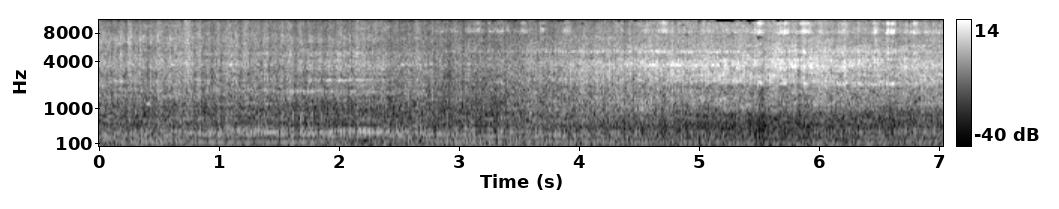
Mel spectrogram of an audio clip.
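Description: Car engines idling steadily, with other road traffic passing.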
